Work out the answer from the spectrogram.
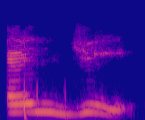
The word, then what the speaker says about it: Ng: with a vowel so they have a heck of a time pronouncing ng which we can say in cantonese like a grunt and so the mexicans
